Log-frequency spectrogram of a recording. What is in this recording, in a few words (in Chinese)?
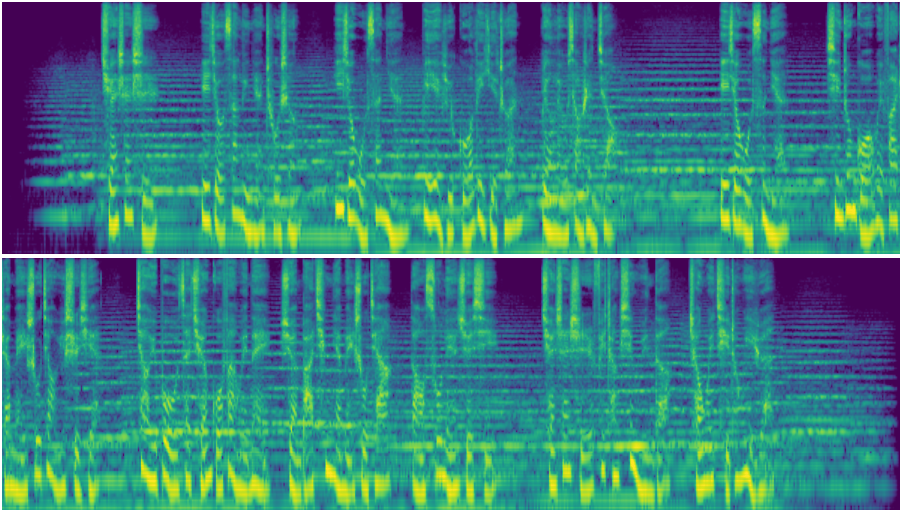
人物 专题 解说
